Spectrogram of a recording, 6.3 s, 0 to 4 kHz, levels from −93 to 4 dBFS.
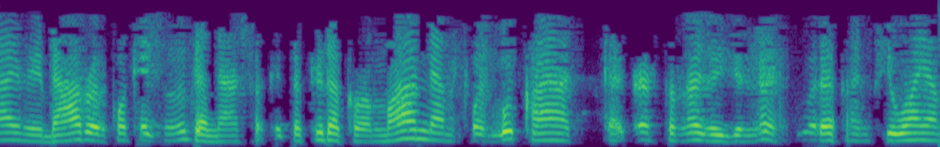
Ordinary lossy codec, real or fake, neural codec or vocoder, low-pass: MP3, 16 kbps; fake; codec, 16 kHz, 0.5 kbps, X-Codec, HuBERT features, trained on general audio; 3.6 kHz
